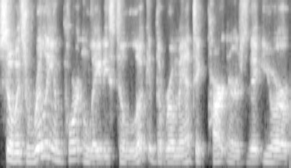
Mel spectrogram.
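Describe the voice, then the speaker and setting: Somewhat breathy, a man's medium-pitched voice moves with ordinary pitch variation. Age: 60s. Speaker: financial advisor. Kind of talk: radio talk show interview.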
